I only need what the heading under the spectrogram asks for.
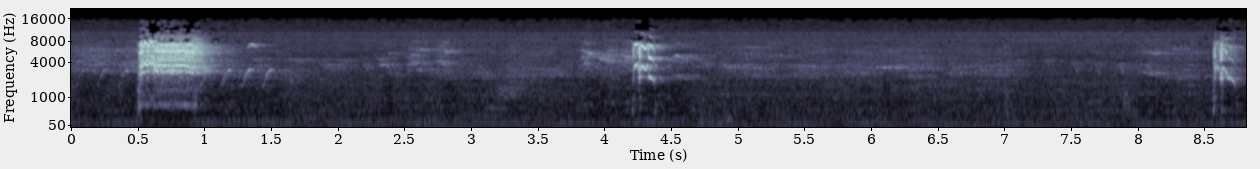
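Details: A Galah in an Australian backyard gives three harsh, grating screeches, the first long and the next two short, spaced about four seconds apart over a quiet background.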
